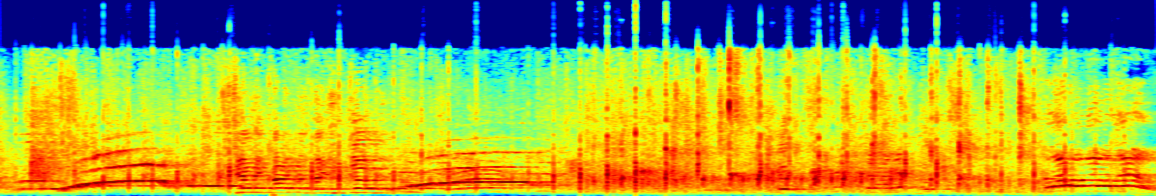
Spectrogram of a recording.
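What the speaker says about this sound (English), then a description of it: "Put your hands together, start clapping right now." An audience at a poetry feature in a Chicago fine arts venue applauds and claps for a poet, the clapping running steadily under a host's announcing voice.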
